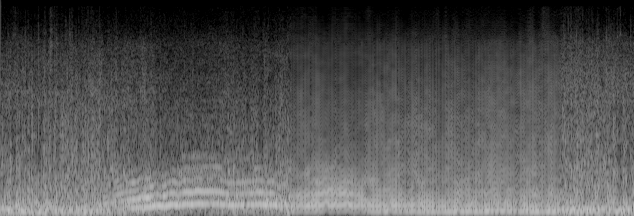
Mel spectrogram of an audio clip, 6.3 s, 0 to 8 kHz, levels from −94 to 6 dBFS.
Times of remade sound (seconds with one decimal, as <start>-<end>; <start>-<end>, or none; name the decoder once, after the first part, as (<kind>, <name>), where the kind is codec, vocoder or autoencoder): 2.9-5.6 (vocoder, Vocos)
